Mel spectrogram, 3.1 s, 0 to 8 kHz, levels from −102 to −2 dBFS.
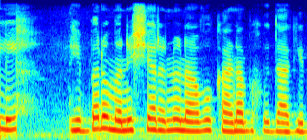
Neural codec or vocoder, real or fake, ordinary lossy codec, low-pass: none; real; none; 7.2 kHz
